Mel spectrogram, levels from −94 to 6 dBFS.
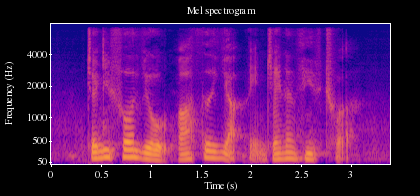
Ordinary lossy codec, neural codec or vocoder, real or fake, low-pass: MP3, 64 kbps; codec, 16 kHz, 1 kbps, FreqCodec, larger model; fake; 7.2 kHz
